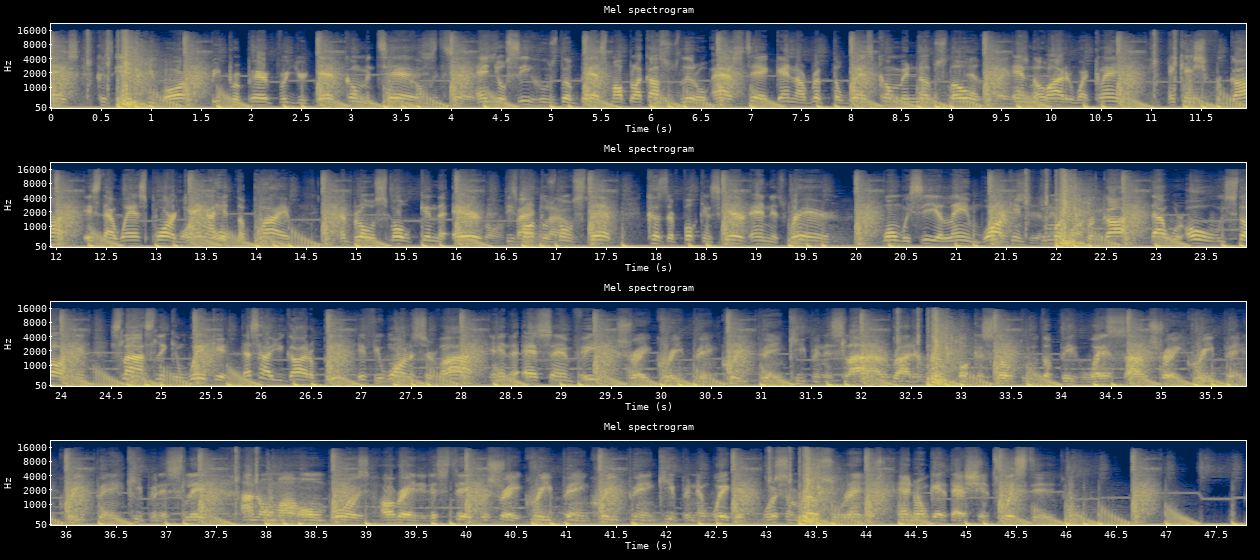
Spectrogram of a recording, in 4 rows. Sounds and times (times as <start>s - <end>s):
Music: 0.0s - 47.8s.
